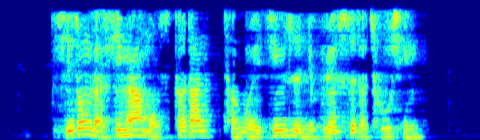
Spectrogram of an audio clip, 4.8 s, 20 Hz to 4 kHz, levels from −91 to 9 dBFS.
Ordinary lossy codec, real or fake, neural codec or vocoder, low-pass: AAC, 16 kbps; real; none; 3.6 kHz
